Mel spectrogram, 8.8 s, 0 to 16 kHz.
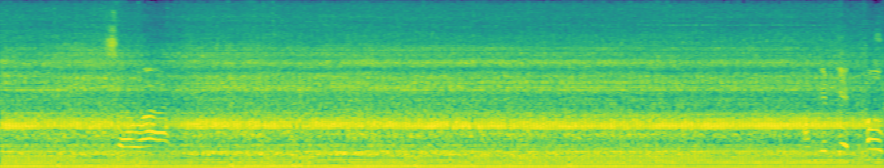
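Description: A Kazuma Jaguar 500 4x4 ATV engine runs with a loud, steady, close-up drone that holds at an even pitch throughout.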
